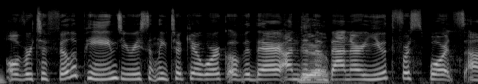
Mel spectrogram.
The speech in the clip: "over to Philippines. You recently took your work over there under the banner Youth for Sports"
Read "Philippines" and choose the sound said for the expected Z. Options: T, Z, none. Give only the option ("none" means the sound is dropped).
Z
